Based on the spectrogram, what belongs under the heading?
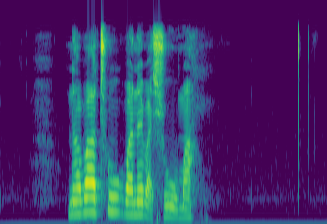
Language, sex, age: Venda, male, 37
